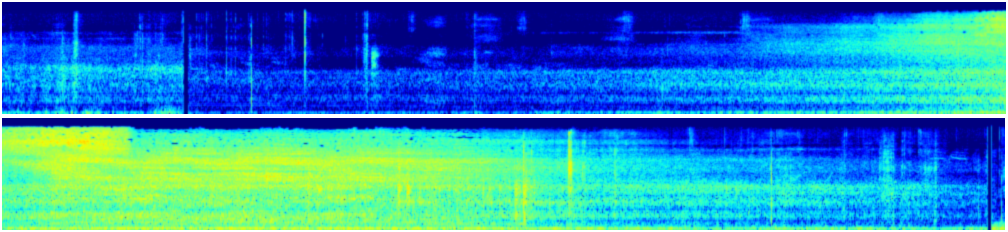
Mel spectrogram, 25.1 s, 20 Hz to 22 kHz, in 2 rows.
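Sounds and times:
electric train passing: 6.9s - 24.7s
sharp clicks of train cars: 15.4s - 20.4s.

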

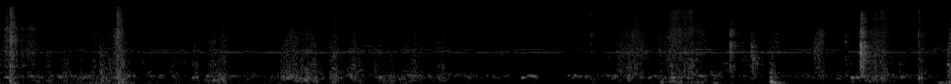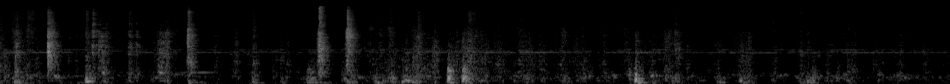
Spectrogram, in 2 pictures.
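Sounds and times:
faint steady high tone: 0.4s - 8.6s
hand tools clicking and tapping: 9.4s - 18.2s.

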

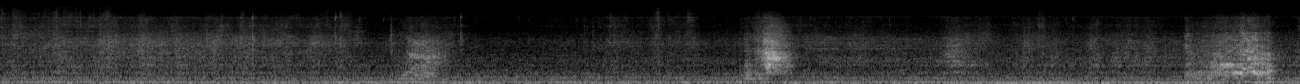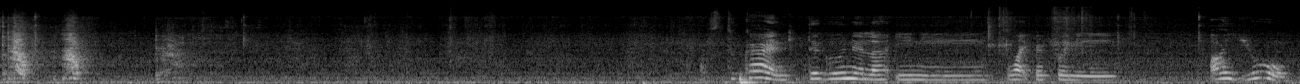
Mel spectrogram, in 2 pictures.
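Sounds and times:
spatula scraping a wok: 0.0s - 4.6s, 6.8s - 18.0s.

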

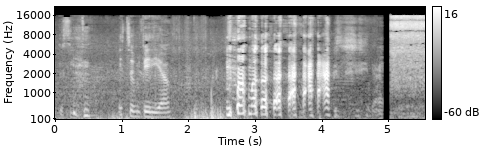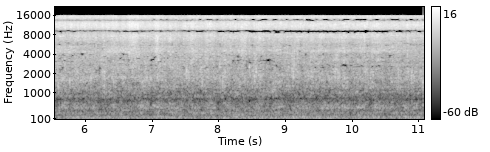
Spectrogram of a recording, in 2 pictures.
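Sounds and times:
tap water splashing on potatoes: 5.1s - 11.0s.

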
